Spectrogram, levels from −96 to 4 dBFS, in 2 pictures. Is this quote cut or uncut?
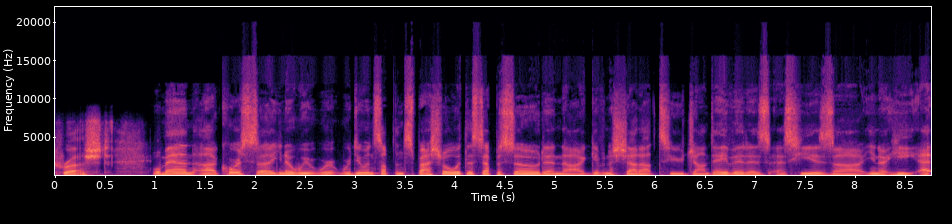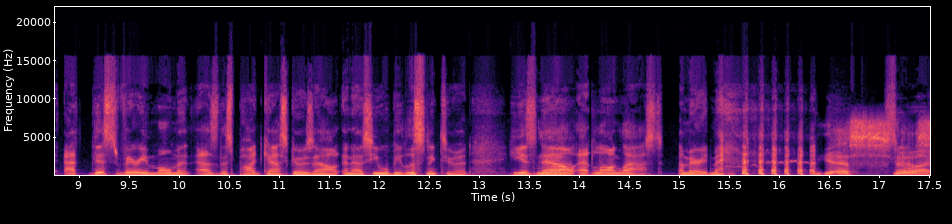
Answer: cut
